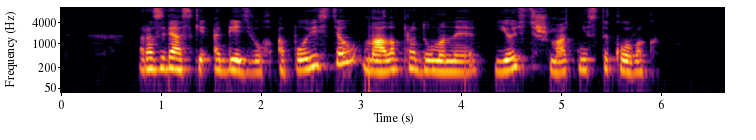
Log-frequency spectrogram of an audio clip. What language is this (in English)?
Belarusian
